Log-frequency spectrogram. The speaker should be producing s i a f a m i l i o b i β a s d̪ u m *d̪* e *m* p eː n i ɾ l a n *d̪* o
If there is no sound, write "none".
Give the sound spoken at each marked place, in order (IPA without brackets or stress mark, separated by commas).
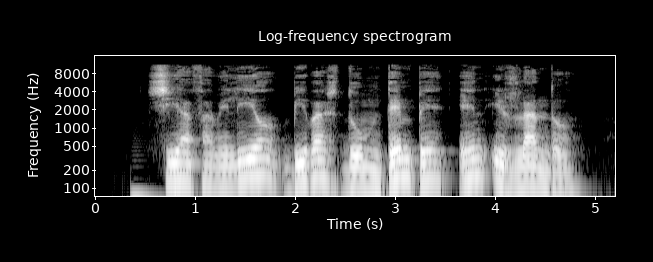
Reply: t̪, m, d̪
